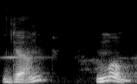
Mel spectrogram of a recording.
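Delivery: "Don't", long pause, "move"; teacher spacing out "Don't move"; word by word. Shown as a demonstration. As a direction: separate "Don't" and "move" for learners.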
